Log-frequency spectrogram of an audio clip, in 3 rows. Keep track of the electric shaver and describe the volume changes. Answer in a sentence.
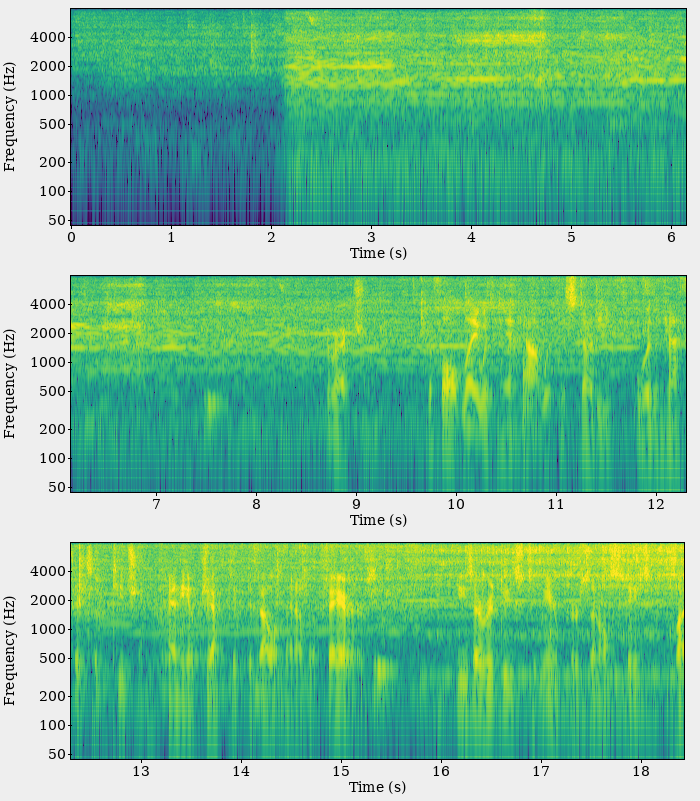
The loudness of the electric shaver goes down.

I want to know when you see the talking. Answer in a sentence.
The talking can be heard from 8.7 to 18.4 s.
